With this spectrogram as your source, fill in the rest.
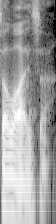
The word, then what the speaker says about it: Iliza: I think all you did, now I'm thinking about it, when I walked up and said your name wrong, you took the mic and you go, it's Iliza.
